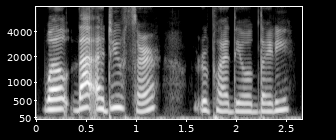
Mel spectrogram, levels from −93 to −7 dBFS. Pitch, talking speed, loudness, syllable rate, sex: 250 Hz, 205 wpm, -17 LUFS, 5.2 syllables/s, female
